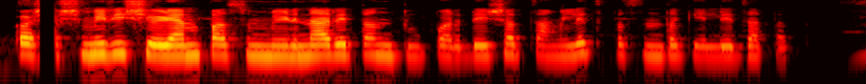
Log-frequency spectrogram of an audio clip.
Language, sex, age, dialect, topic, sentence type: Marathi, female, 25-30, Varhadi, agriculture, statement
